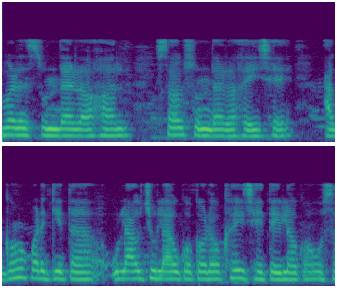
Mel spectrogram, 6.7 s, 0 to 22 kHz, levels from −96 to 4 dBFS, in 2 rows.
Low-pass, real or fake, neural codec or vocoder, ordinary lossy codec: 7.2 kHz; real; none; none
